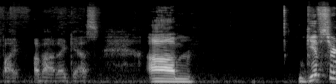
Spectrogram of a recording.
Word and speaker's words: GIF: going to be controversial the gif format is pronounced just like that with a hard g now some people believe that it should be a soft g and therefore pronounced like jiff just like the brand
